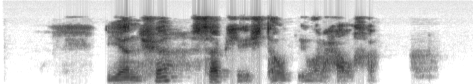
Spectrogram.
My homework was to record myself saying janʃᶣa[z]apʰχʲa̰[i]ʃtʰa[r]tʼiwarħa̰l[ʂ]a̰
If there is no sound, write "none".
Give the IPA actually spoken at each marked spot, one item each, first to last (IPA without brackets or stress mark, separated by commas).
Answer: s, i, l, χ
